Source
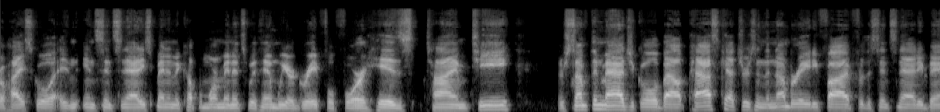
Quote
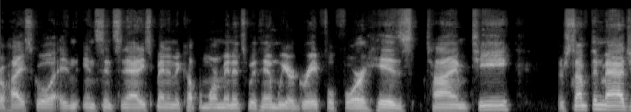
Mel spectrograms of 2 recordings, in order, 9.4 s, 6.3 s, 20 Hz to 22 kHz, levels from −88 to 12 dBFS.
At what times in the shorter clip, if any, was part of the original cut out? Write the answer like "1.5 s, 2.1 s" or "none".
none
